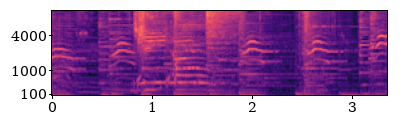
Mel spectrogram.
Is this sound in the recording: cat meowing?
yes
